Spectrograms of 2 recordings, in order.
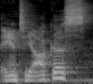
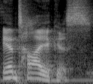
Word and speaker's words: Antiochus: way to go um I still remember the guy who pronounced at Antiochus oh no somebody doesn't know their Greek pronunciations yeah it's Antiochus there we go they use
